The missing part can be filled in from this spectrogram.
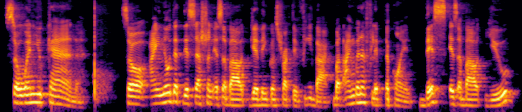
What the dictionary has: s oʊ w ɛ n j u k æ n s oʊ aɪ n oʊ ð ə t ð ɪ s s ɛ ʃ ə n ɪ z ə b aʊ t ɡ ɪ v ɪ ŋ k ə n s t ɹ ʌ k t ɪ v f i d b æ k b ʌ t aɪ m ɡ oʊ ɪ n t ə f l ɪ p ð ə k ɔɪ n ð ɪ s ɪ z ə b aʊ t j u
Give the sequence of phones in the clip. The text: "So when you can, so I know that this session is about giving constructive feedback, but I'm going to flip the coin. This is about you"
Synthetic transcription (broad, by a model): s oʊ w ɛ n j u k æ n s oʊ aɪ n oʊ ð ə t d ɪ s s ɛ ʃ ə n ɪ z ə b aʊ t ɡ ɪ v ɪ ŋ k ə n s t ɹ ʌ k t ɪ v f i d b æ k b ʌ t aɪ m ɡ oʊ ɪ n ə f l ɪ p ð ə k ɔɪ n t ɪ s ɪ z ə b aʊ t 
